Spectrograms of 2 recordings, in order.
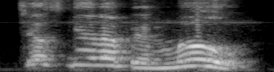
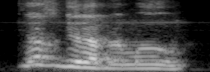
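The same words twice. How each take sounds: First: Louder and higher, insistent; emphatic repeat. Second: Said in the usual way. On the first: Shown as a demonstration. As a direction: press it home this time: get up and move. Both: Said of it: "What's the point of having this conversation?".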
